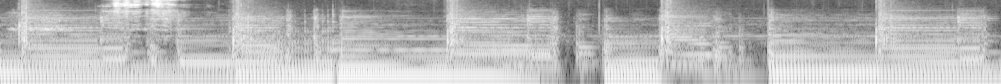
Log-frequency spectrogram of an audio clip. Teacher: esticar os lábios como se estivesse sorrindo e ela vai encostar a língua no dente inferior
